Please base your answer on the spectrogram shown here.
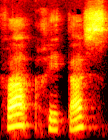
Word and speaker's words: fajitas: ها هي البنات اللي انتبهتوا شوفوها، سميتها فاخيتاس، كتكتب هي الجي كتقرب هاش المكسيك البنات كيهضروا بحالهم بحال الصبليون الجي كيقولها كينطقوها خاء بحرف الخاء.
